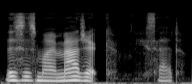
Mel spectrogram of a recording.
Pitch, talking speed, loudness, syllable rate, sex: 175 Hz, 190 wpm, -15 LUFS, 4.5 syllables/s, female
